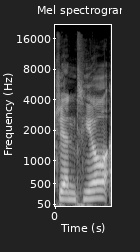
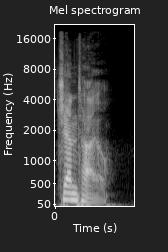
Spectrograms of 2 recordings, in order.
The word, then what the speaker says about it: Gentile: Wait, do you actually think it's pronounced genteel? I thought you were saying that as like a bit before. – No. – It's Gentile.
